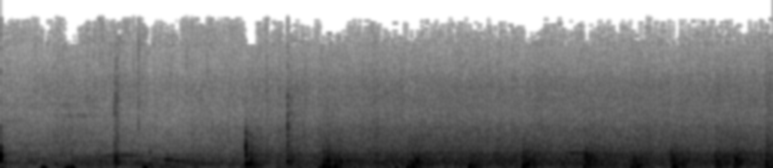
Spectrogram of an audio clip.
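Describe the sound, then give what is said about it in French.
Heavy rain pours down in Fontenay in a steady, dense hiss, falling on a chalk mandala drawn on the ground, broken by irregular sharp taps and splats of drops striking a hard surface. No one speaks. “Il pleut là bah oui, il pleut grave. On l'entend, micro Je crois qu'on l'entend.”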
